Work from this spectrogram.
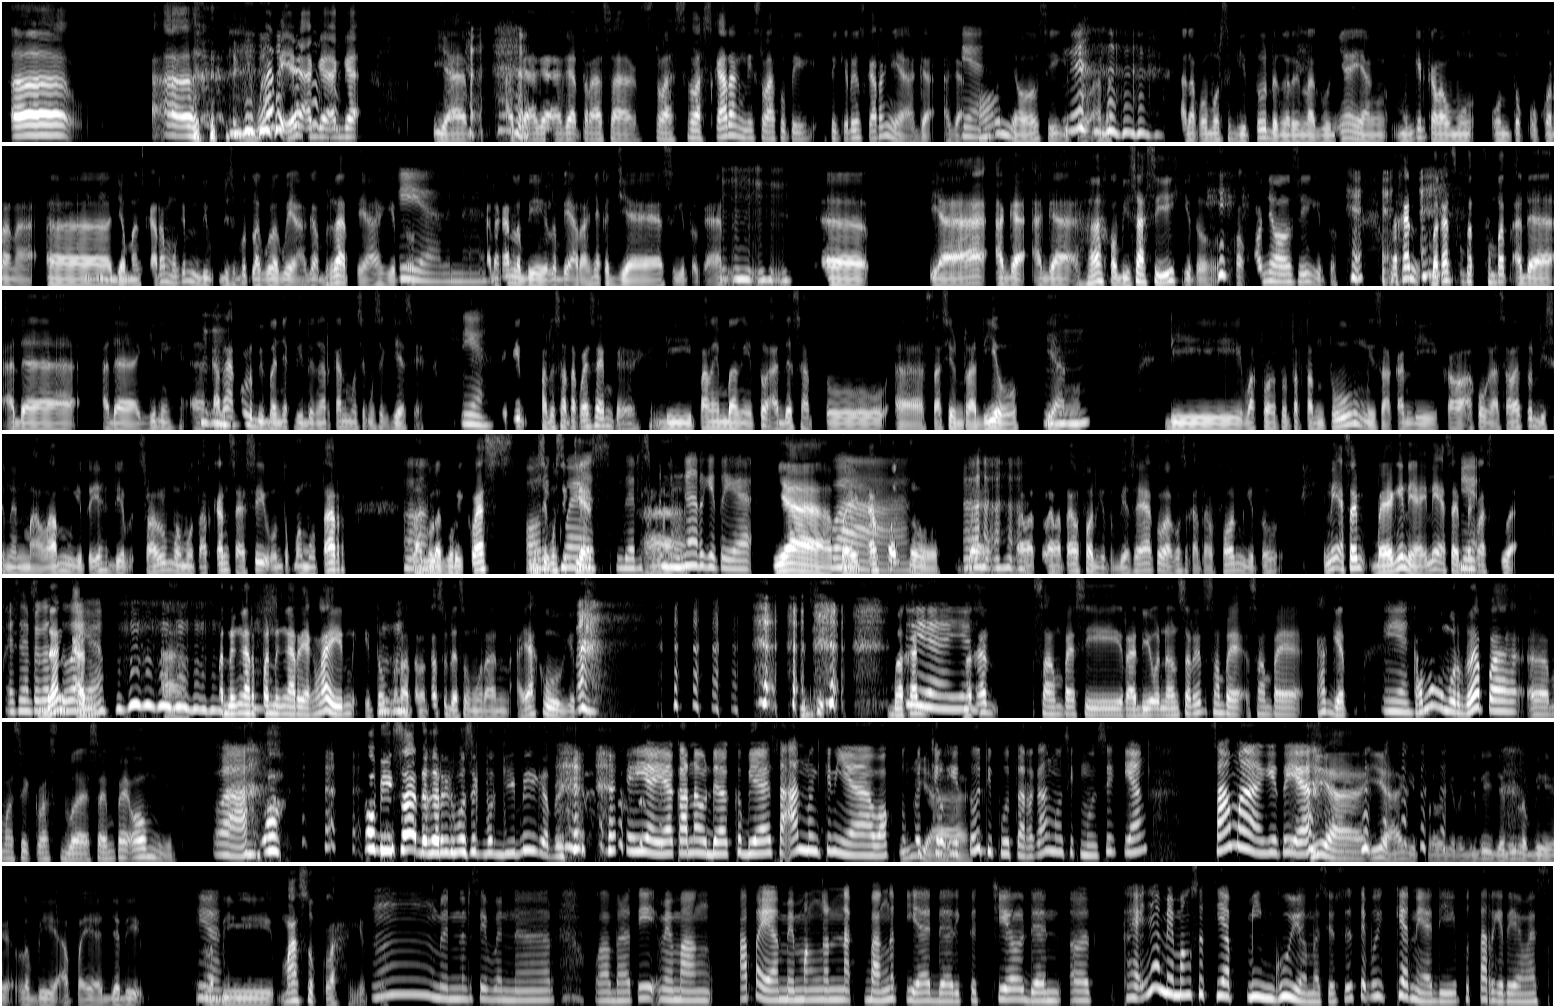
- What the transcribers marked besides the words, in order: laugh; tapping; chuckle; other background noise; laugh; chuckle; in English: "request"; in English: "request"; in English: "by"; in English: "by"; laugh; laugh; in English: "announcer-nya"; laugh; chuckle; laugh; laugh; in English: "weekend"
- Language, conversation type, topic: Indonesian, podcast, Bisa ceritakan lagu yang sering diputar di rumahmu saat kamu kecil?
